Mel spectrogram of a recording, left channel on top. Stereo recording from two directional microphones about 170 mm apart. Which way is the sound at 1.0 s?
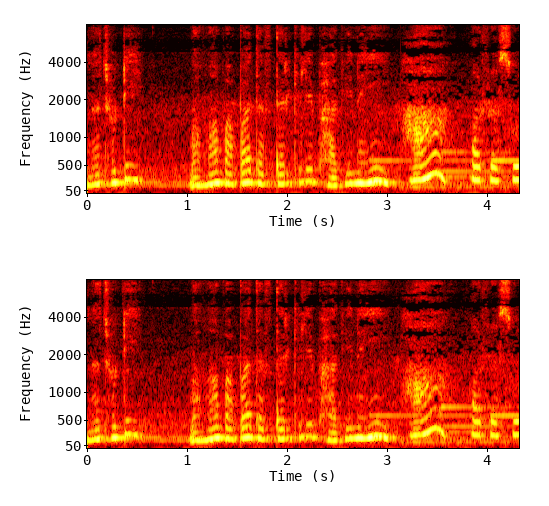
10° left (ahead or behind).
